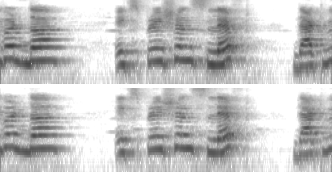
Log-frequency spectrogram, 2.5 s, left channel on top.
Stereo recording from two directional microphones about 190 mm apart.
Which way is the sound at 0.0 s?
20° left (ahead or behind).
